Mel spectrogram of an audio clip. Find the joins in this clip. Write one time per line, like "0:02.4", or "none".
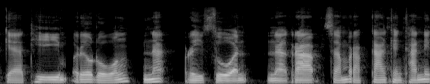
0:03.2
